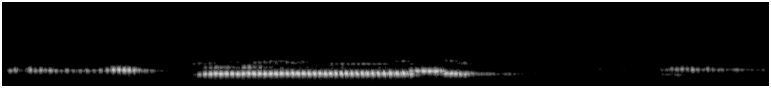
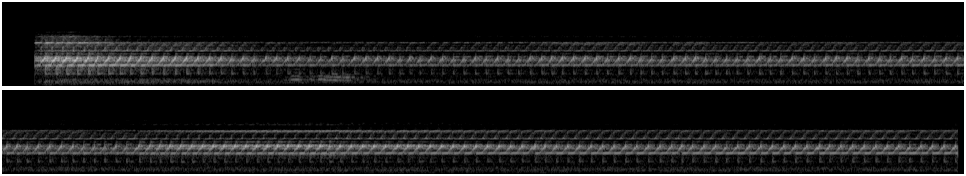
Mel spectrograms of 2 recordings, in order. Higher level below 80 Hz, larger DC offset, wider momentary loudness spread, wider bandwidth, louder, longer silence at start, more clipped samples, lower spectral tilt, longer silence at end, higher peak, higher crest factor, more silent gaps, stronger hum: second, under -90 dBFS vs -80 dBFS; neither; first, 21 LU vs 11 LU; second, 1.3 kHz vs 7 kHz; first, -19 LUFS vs -32 LUFS; second, 0.05 s vs 0.3 s; neither; first, -6 dB/octave vs -2.5 dB/octave; first, 0.75 s vs 0.05 s; first, -6 dBFS vs -12 dBFS; about the same, 16 dB vs 20 dB; neither; neither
